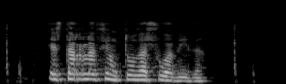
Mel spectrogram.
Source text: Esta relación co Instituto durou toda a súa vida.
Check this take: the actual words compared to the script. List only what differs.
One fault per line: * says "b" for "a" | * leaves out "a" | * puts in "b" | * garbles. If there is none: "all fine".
* leaves out "co Instituto durou"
